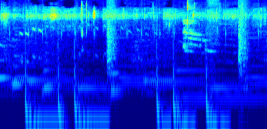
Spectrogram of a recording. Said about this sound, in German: Ja, hallo Katze, ich weiß, dass du hier bist.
